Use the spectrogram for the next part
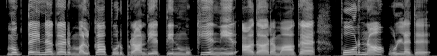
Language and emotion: Tamil, neutral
